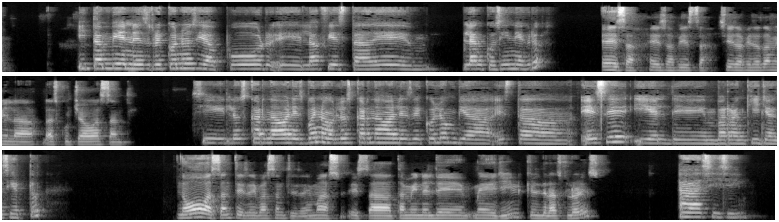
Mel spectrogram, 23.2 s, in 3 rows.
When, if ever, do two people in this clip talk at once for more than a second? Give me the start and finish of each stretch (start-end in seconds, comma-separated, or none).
none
